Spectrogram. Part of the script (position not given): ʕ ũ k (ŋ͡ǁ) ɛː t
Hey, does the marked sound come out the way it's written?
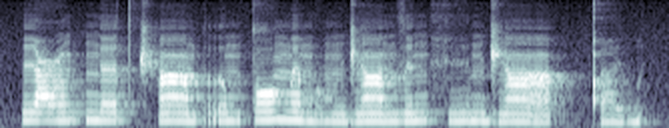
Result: no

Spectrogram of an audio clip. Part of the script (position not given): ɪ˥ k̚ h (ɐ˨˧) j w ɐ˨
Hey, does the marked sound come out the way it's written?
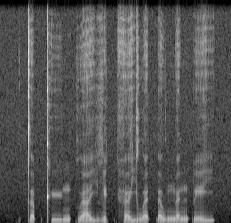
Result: no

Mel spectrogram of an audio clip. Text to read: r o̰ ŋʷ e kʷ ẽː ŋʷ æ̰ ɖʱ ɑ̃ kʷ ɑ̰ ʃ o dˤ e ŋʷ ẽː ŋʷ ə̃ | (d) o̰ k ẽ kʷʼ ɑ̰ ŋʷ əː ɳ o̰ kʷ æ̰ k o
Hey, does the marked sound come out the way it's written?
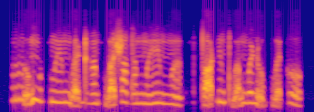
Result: no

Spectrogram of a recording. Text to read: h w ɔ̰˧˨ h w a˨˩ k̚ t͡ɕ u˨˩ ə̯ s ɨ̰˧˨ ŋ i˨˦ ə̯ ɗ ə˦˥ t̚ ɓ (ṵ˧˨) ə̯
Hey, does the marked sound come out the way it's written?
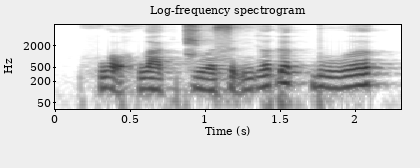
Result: no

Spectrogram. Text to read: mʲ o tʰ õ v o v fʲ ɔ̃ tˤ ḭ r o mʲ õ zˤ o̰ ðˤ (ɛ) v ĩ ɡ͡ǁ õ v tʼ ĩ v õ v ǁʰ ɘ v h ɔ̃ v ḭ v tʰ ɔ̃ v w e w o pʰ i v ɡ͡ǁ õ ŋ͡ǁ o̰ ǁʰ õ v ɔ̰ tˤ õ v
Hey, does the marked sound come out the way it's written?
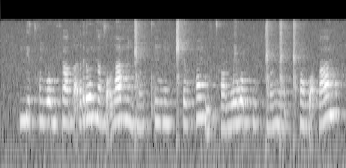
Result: no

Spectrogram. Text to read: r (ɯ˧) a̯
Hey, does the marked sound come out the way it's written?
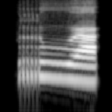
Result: no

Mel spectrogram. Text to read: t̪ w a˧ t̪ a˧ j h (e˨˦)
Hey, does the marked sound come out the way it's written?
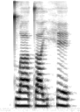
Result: no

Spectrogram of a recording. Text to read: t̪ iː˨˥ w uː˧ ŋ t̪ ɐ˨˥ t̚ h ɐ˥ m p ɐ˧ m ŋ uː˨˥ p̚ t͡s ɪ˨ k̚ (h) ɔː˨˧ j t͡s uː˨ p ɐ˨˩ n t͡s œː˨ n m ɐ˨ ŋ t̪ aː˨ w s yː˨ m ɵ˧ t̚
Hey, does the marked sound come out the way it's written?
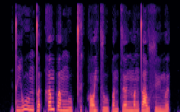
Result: yes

